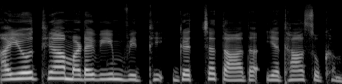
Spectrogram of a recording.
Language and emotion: Malayalam, neutral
